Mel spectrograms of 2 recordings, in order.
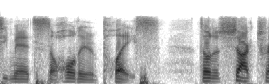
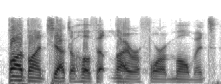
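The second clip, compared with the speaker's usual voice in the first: ordinary delivery, nothing marked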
